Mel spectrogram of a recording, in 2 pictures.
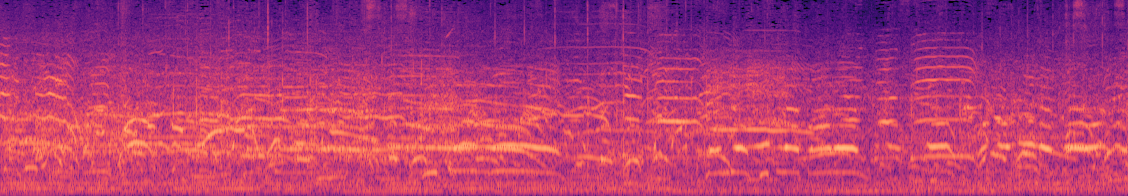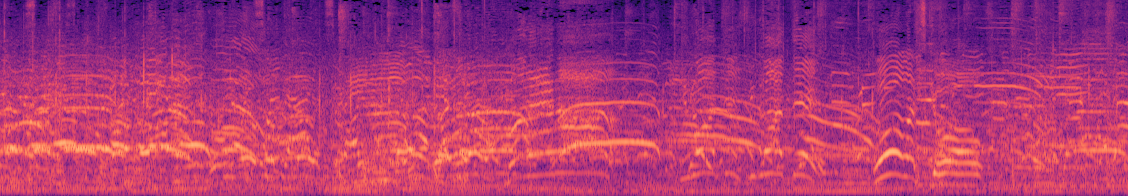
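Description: A crowd of spectators cheers and shouts loudly nearby.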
